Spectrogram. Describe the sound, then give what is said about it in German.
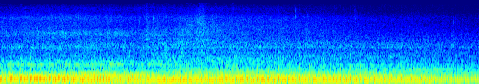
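A car drives along a country road north of Berlin, beside a stretch of forest, its engine giving a steady, loud low rumble with a faint clattering texture, continuous throughout and easing slightly toward the end. No one speaks. “sitzt im Auto nördlich von Berlin und blickt auf ein Stück Wald.”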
